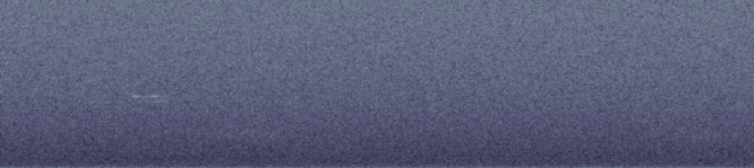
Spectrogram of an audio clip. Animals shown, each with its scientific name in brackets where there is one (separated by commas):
Black-throated Green Warbler (Setophaga virens)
